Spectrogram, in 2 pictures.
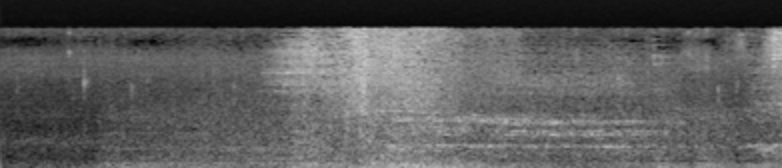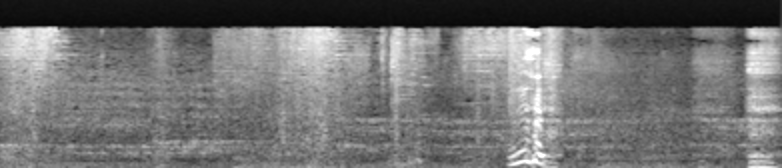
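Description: A deep magical surge roars and rumbles, swelling in bursts.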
